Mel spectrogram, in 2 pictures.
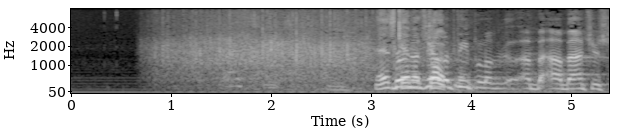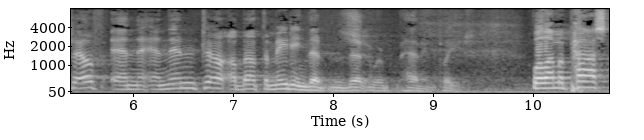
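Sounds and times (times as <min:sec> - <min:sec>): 
crowd applause: 0:00.7 - 0:04.0
speech: 0:03.0 - 0:09.4, 0:10.0 - 0:10.7.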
